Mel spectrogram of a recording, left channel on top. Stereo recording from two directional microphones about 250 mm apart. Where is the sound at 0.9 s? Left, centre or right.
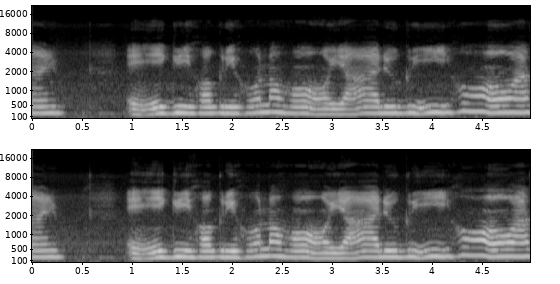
Right.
